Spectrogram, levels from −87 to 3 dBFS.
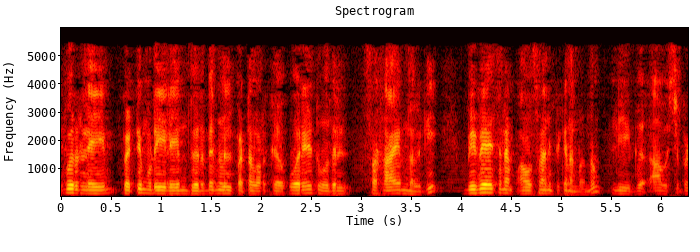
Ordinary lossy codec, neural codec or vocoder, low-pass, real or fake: MP3, 32 kbps; codec, 44.1 kHz, 7.8 kbps, DAC; 5.4 kHz; fake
